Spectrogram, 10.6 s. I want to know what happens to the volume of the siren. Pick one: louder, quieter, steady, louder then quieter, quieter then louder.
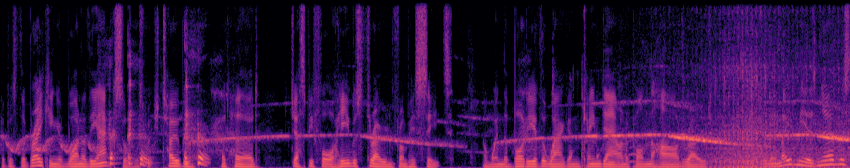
louder.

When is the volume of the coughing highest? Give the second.
2 s.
